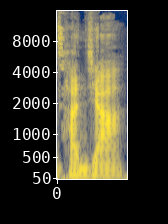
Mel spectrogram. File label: "can1jia1", Chinese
